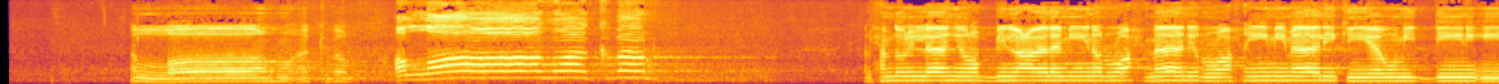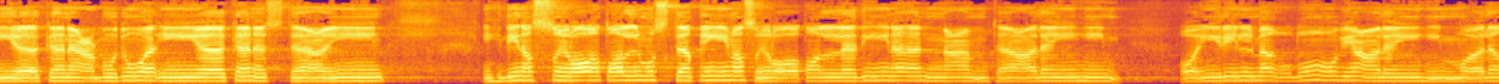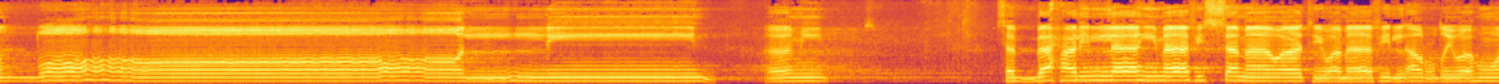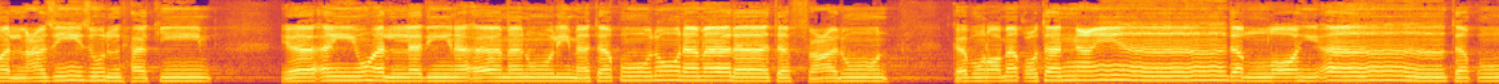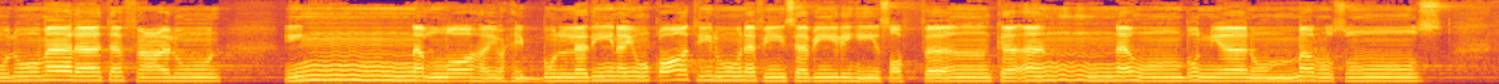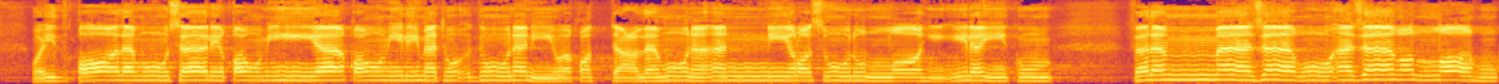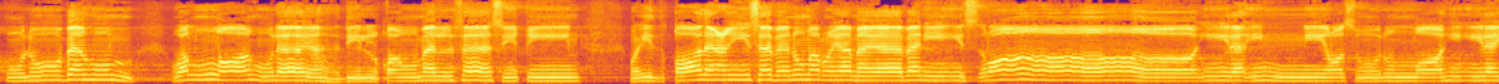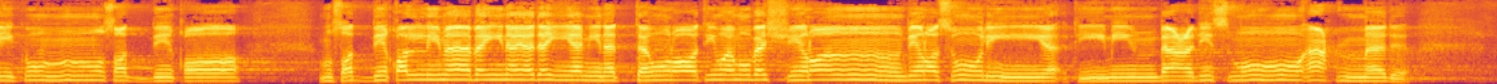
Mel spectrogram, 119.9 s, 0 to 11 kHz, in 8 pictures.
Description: تراويح ليلة 27 رمضان 1439هـ من سورة الصف الى التحريم Taraweeh 27 st night Ramadan 1439H from Surah As-Saff to At-Tahrim > تراويح الحرم النبوي عام 1439 🕌 > التراويح - تلاوات الحرمين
